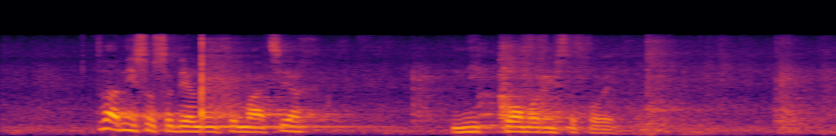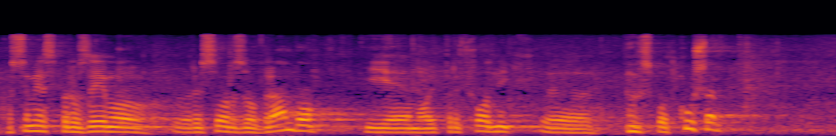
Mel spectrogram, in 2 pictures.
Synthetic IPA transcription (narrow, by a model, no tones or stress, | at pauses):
d̪̥ʋaːd̪nisɔsɛd̪eːlnainfɔɾmaːt̪sijax | nikɔːmɔɾnist̪ɔpɔʋeːd̪ | kɔsəmjɛst̪pɾɛwzeːmawɾɛsoːɾzaɔbɾaːmbɔkijɛmoːjpɾɛt̪xoːd̪nik | ɡospoːt̪kuʃaɾ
